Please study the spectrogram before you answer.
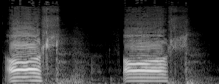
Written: oohl

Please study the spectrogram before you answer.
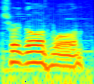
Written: sregonwon

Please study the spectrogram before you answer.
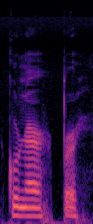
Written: ku nrhpry

